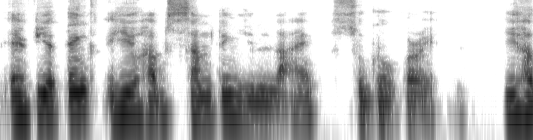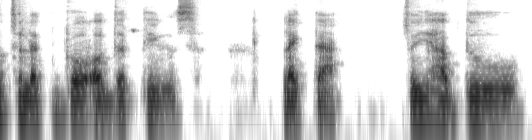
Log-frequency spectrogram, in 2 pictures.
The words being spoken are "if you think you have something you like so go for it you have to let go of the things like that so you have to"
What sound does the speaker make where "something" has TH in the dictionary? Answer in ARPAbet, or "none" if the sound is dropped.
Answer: T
